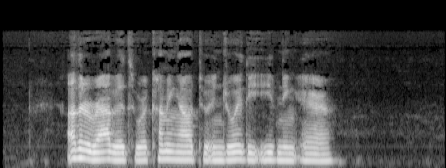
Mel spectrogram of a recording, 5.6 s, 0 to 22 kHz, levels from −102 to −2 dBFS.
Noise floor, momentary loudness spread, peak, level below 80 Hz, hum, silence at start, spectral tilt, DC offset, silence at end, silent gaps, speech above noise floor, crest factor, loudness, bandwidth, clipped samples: -65 dBFS; 8 LU; -2 dBFS; -56 dBFS; none; 0.85 s; -7 dB/octave; under 0.1%; 1.4 s; none; 50 dB; 16 dB; -16 LUFS; 11.5 kHz; under 0.1%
